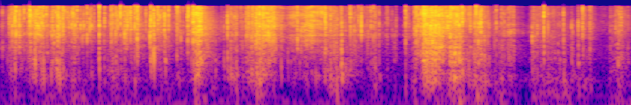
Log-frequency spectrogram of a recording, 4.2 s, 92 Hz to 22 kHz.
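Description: Foil wrapper of a 2018 Optic football card pack being torn open and crumpled by hand: a run of crackling and crinkling, loudest in a few bursts through the middle.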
